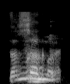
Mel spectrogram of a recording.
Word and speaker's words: samavetā: You have to apply the same principle, right? Yes. If it was dharma over here, then why should it be sam? Why should this be called sama?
